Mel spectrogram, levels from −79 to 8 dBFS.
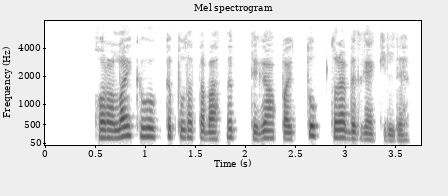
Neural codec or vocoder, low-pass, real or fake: none; 7.2 kHz; real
